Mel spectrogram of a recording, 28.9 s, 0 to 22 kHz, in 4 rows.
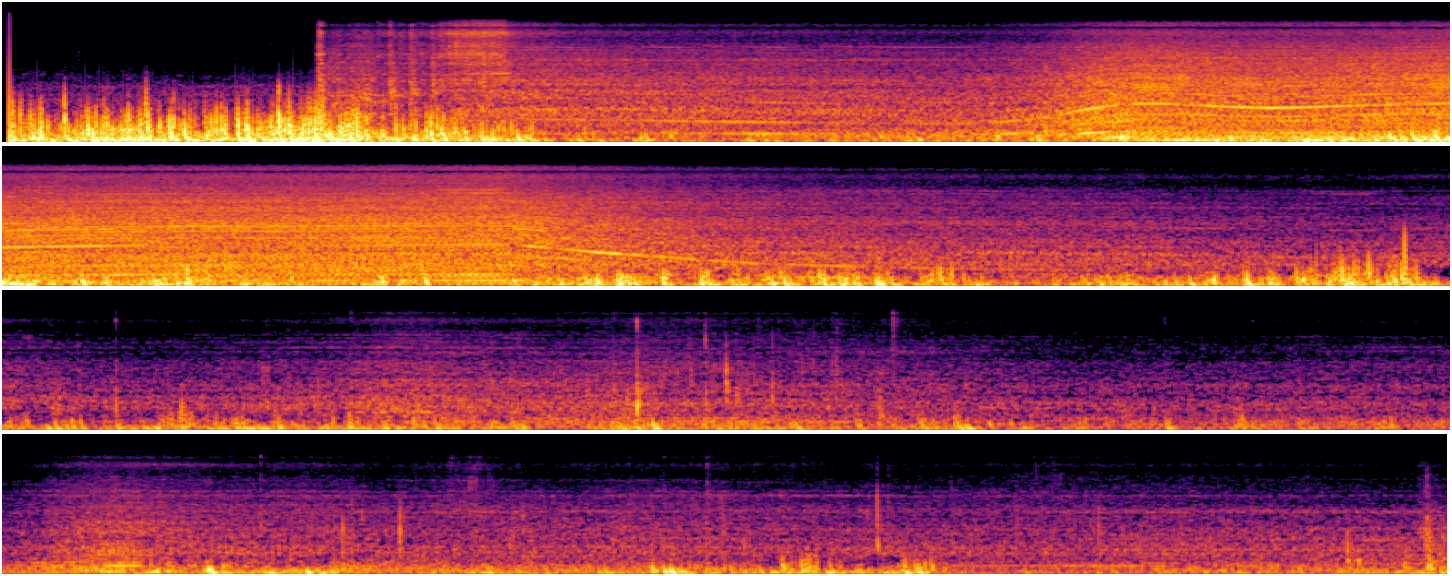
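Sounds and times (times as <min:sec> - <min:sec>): wind buffeting microphone: 0:00.0 - 0:28.9
car engine revving: 0:01.6 - 0:14.8, 0:15.4 - 0:28.9.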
